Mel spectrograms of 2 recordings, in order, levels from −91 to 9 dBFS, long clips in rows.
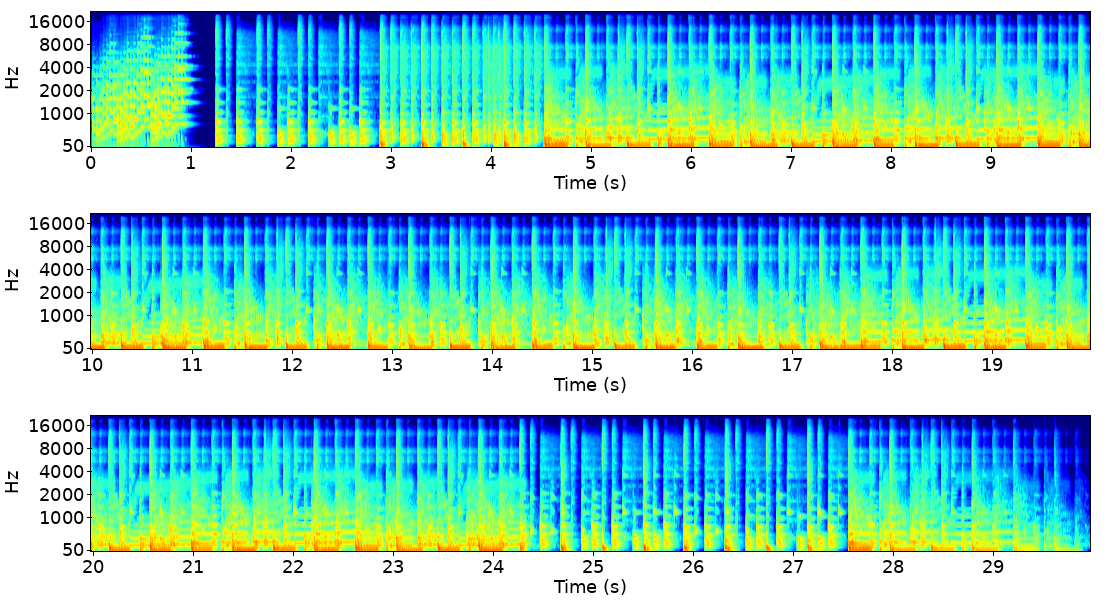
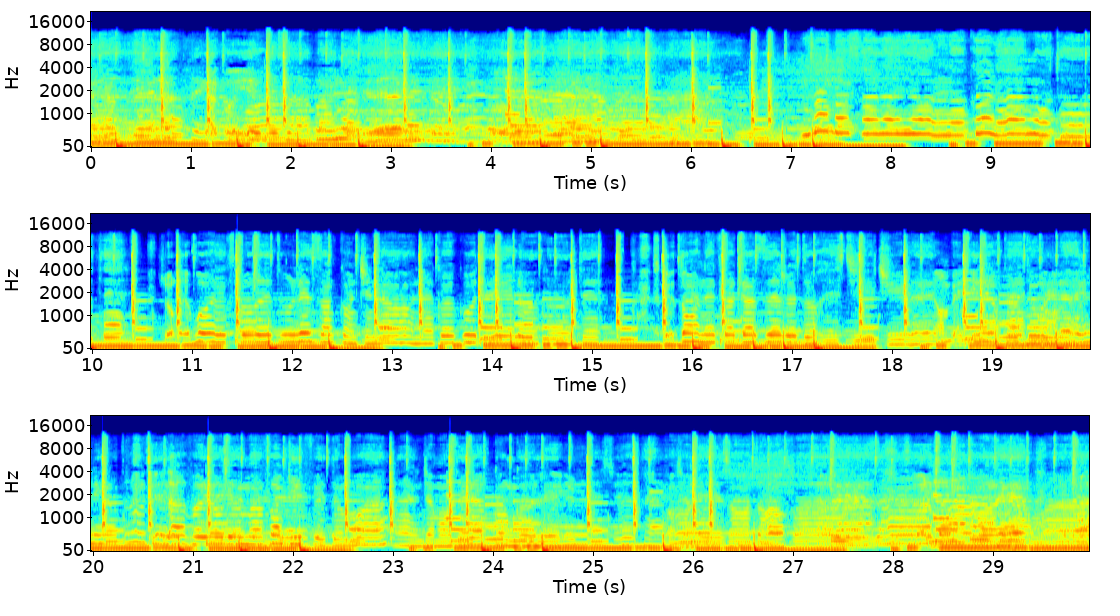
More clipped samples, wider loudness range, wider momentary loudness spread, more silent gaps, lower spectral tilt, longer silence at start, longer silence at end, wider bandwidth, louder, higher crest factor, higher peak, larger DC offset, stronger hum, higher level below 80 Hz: neither; first, 4 LU vs 1 LU; first, 7 LU vs 4 LU; first, 1.15-1.24 s vs none; about the same, -6 dB/octave vs -5.5 dB/octave; about the same, 0 s vs 0 s; about the same, 0.1 s vs 0 s; first, 19.5 kHz vs 13 kHz; second, -19 LUFS vs -15 LUFS; about the same, 16 dB vs 14 dB; about the same, 0 dBFS vs 0 dBFS; first, 0.2% vs under 0.1%; neither; about the same, -22 dBFS vs -18 dBFS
